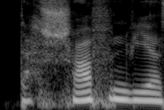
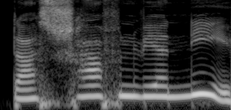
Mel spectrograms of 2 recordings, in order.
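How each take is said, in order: First: Said in the usual way. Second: Higher, exasperated exclamation; huffing despair. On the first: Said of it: "sagte der andere". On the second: A narrator's reading. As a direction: huff it out as if giving up. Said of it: "schnaufte der Mann".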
